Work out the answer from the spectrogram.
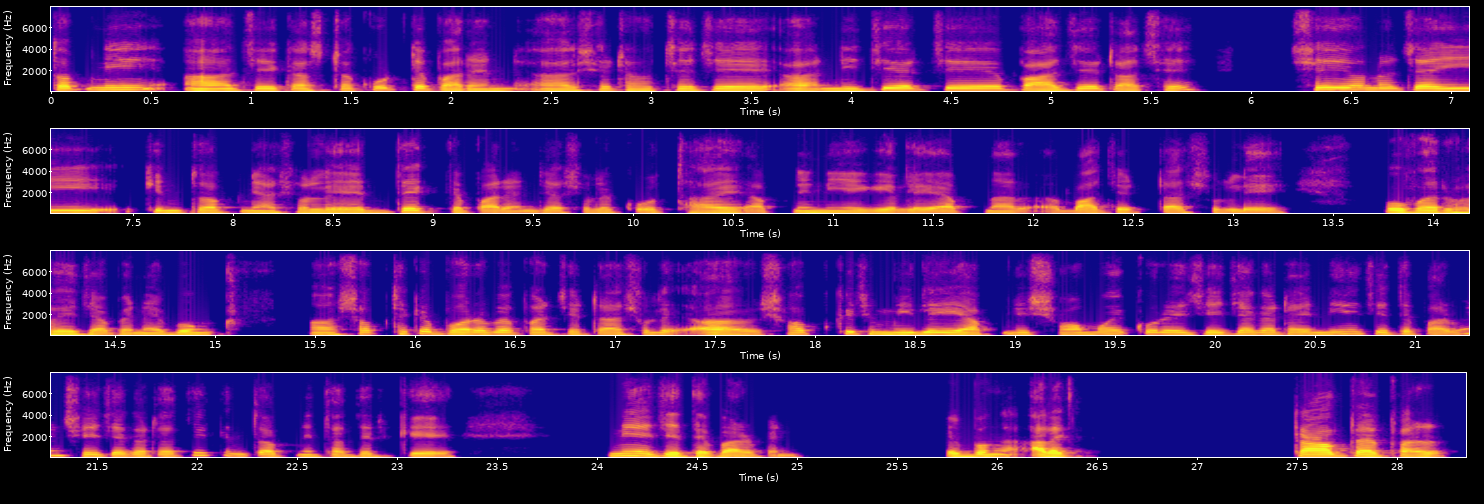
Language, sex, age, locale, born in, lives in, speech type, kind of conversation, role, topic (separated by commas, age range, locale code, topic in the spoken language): Bengali, male, 18-19, bn-BD, Bangladesh, Bangladesh, conversation, advice, advisor, ছোট অর্জনগুলো কীভাবে সহজে উদযাপন করতে পারি?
